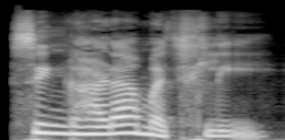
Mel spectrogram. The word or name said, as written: सिंघाड़ा मछली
